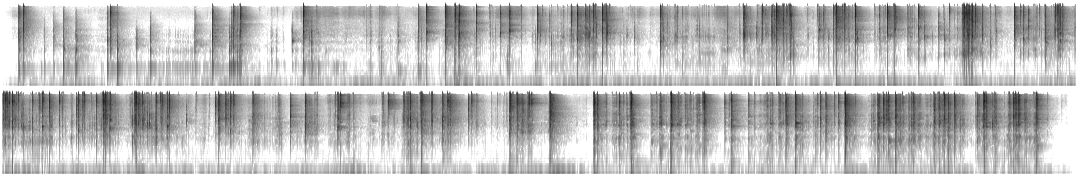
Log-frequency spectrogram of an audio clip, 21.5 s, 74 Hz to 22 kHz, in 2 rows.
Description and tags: Miked at 3-4" distance.
Crumpling and twisting a metal pop can.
